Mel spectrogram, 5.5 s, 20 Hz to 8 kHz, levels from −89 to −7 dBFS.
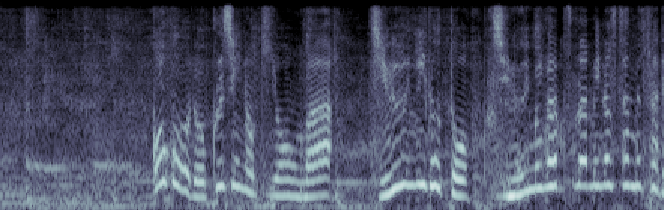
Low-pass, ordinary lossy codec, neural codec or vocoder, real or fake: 7.2 kHz; none; codec, 24 kHz, 3 kbps, HILCodec; fake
